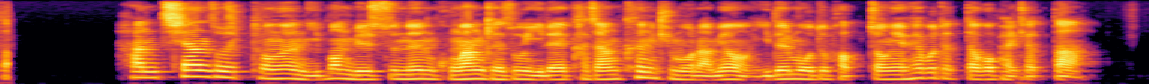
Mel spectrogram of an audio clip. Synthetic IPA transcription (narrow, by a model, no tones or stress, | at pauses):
hant͡ɕʰiɦansʰoɕʰik̚tʰoŋɯnibʌnmiɭs͈unɯnkoŋɦaŋke̞sʰoiɾe̞kad͡ʑaŋkʰɯnkjumoɾɦamjʌidɯɭmodupʌp̚t͡ɕ͈ʌŋe̞ɸwe̞bodwe̞t̚t͈aɡopaɭkʰjʌt̚t͈a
